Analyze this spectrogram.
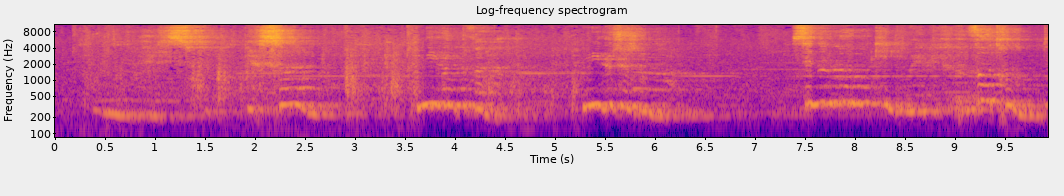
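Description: A horse-drawn wooden cart rumbles and creaks as it rolls.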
